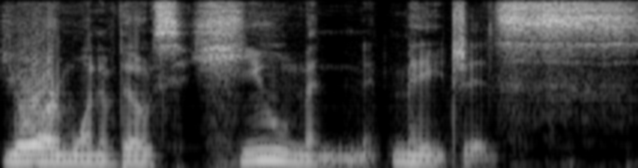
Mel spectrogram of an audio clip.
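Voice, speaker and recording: In a put-on character voice, a man growls, rumbles and hisses at a very slow pace. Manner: growling.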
